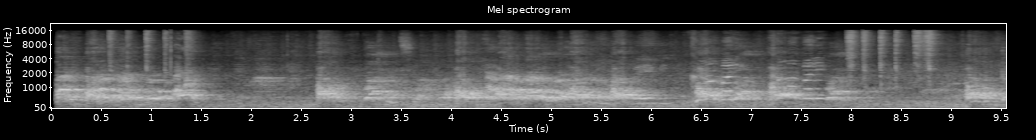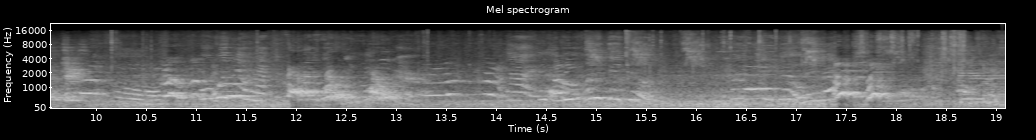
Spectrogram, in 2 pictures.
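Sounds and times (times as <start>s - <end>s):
dogs barking and yipping: 0.1s - 19.0s.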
